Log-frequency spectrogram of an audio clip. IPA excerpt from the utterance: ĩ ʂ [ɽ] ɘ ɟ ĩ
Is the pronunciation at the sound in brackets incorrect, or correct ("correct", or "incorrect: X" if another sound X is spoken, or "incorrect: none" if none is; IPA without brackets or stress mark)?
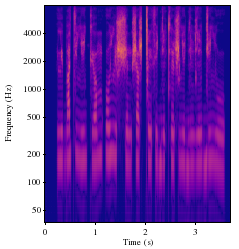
incorrect: ʎ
